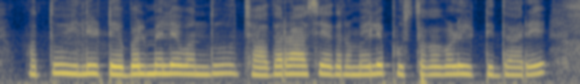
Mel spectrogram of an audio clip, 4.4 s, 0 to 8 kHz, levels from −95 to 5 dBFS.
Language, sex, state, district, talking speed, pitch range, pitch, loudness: Kannada, female, Karnataka, Koppal, 150 wpm, 245-265 Hz, 255 Hz, -15 LUFS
